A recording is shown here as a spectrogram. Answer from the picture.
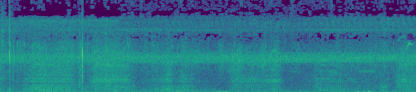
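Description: A steady, high trill of crickets and other insects in the grass, with soft rhythmic swishing footsteps through the grass.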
